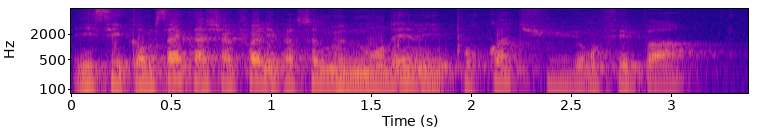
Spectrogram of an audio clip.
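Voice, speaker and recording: A man's voice: mid-range voice, quick pace, a crowd in the background. A man in his forties from Senegal, a guest author answering interview questions, telling stories with many hesitations and restarts. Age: 40s. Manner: animated storyteller, frequent hesitations and restarts. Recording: echoey room.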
